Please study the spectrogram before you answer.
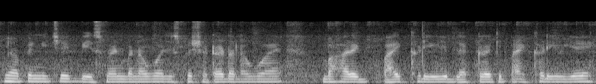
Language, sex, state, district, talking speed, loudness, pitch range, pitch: Hindi, male, Bihar, Lakhisarai, 260 wpm, -15 LUFS, 120-130 Hz, 125 Hz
